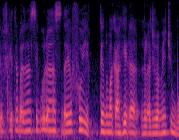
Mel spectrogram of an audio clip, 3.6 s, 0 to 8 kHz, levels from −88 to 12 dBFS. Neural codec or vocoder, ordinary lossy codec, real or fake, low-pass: none; none; real; none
